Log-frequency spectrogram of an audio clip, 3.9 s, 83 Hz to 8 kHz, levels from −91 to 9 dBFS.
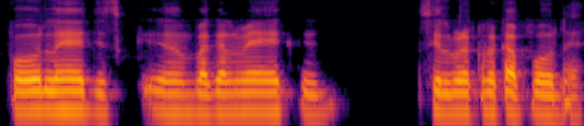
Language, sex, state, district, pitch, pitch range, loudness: Hindi, male, Bihar, Bhagalpur, 140 Hz, 140-150 Hz, -17 LUFS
